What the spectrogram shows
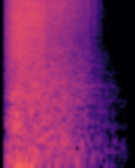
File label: wizard fire attack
